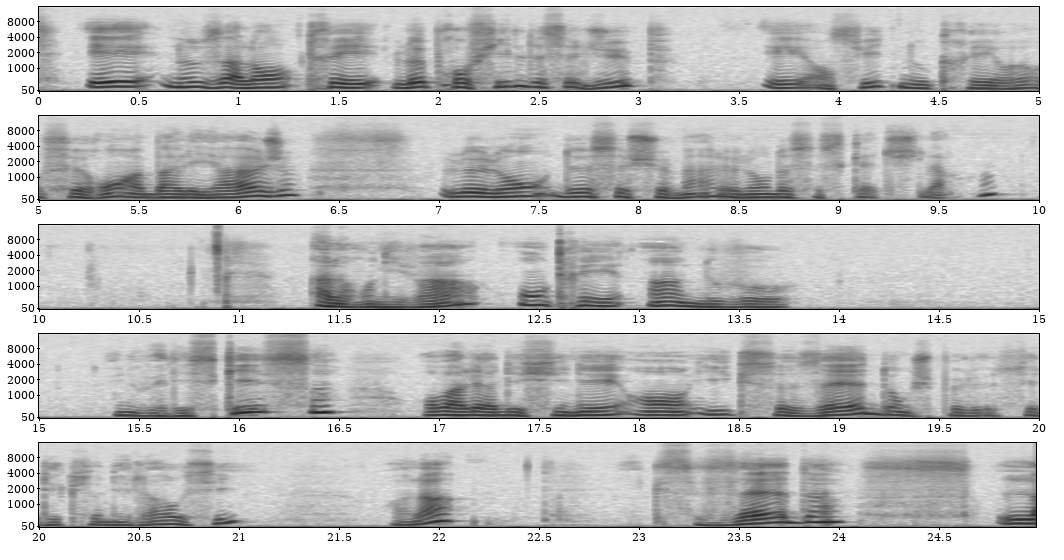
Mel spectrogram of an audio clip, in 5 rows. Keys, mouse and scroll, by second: 0.0-0.9 scroll up 1, 4.6 middle click, 4.7-5.1 scroll down 1, 5.1 click, 6.4 click, 12.2-13.4 drag, 15.4 click, 20.3 click, 21.9 click.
